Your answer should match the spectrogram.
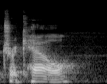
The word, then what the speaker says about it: Trekell: Tony pronounces it Treckel, but I'm going with Treckle. Let us know what you think. Really explore the space. T R E K E L L, one K, two L's.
